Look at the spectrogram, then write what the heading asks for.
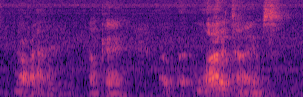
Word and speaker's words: bhavana: Say bhavana. Bhavana.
